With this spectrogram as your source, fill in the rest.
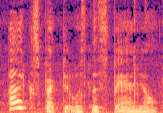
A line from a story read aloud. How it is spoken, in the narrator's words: said the niece calmly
